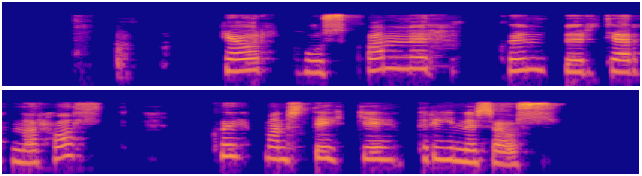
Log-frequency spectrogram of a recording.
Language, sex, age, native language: Icelandic, female, 30-39, Icelandic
